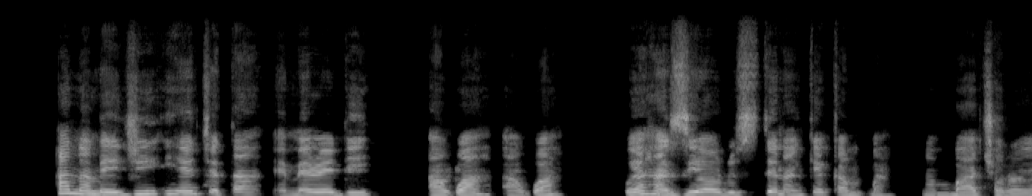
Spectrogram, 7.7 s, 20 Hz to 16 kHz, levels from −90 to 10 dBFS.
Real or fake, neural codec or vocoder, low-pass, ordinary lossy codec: fake; vocoder, 44.1 kHz, 128 mel bands, Pupu-Vocoder; 14.4 kHz; none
